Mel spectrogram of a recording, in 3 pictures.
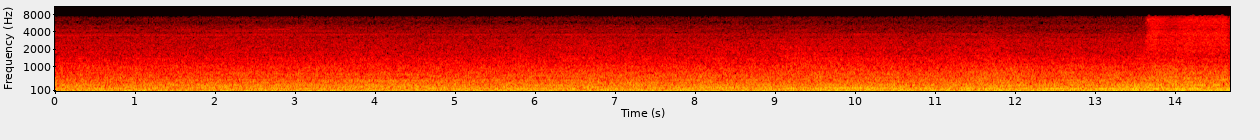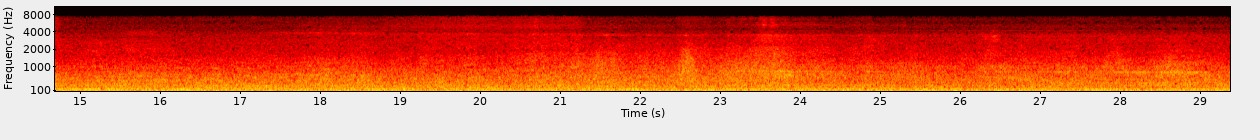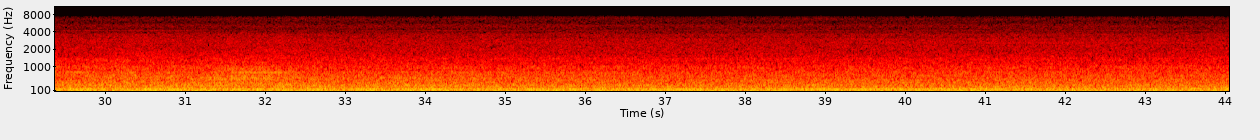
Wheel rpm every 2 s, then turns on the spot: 0, 0, 0, 0, 0, 0, 0, 0, 0, 0, 0, 0, 0, 0, 0, 0, 0, 0, 0, 0, 0, 0.
none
